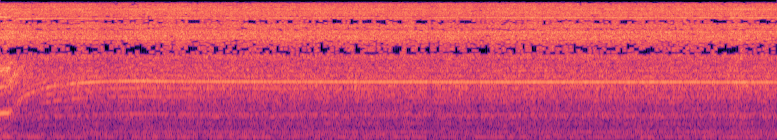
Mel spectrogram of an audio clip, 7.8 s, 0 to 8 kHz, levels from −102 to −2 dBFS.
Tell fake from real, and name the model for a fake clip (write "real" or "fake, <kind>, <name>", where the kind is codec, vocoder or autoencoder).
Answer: real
